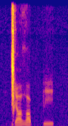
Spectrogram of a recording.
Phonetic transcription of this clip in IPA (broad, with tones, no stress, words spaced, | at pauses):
ǀi˨ðˤʌ˦pːi˦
